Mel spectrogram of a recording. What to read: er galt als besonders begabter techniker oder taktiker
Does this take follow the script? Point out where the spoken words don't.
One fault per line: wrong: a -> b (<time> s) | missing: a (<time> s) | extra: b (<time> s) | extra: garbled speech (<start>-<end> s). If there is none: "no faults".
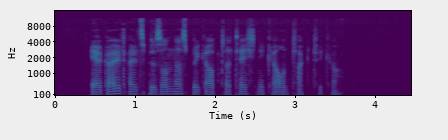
wrong: oder -> und (2.8 s)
